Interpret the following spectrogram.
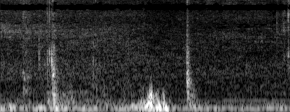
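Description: Car door being opened on an Alfa Romeo Giulia: the handle is pulled and the latch releases, with two sharp clicks about a second apart and a soft low thud between them.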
